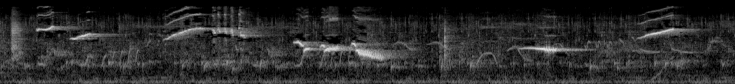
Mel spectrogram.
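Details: Forest shama singing in the wild to provoke rival birds; scattered clear whistles, some high upslurs and a loud slurred phrase, with pauses between notes.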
